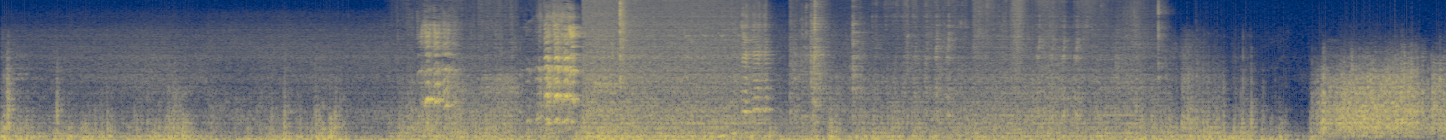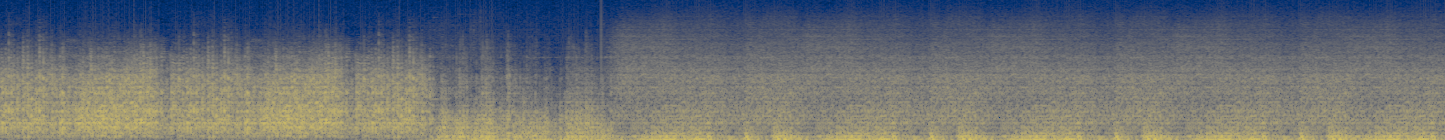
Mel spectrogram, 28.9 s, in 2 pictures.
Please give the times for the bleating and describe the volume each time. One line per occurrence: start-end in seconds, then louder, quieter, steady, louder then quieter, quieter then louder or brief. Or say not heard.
4.0-11.7 quieter.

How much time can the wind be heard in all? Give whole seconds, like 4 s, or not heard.
29 s.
